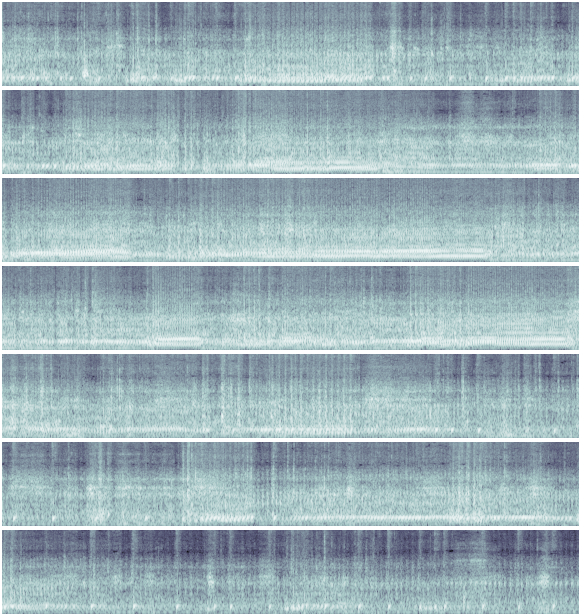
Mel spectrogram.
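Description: Dirt bike engine heard close up from the riding bike, its revs rising and falling again and again as the throttle is worked over rough, rocky single-track trail.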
